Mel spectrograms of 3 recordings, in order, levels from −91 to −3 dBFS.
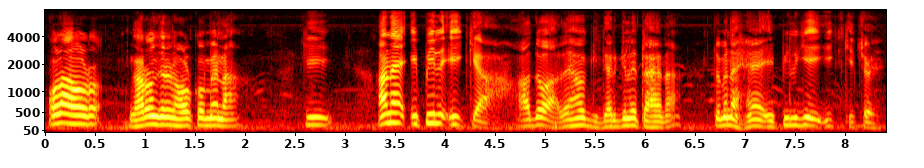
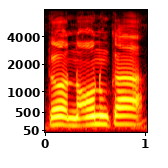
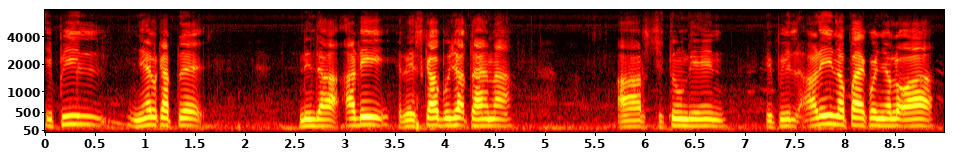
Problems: background conversations at intervals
